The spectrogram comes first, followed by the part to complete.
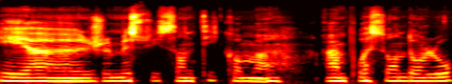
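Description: In a Spanish accent, a woman speaks very slowly with a dark, mellow tone and a fairly low pitch. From Bolivia, La Paz. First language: Spanish (speaking French). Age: 50s. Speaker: blind woman giving testimony. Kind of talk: interview testimony. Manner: halting, many hesitations.

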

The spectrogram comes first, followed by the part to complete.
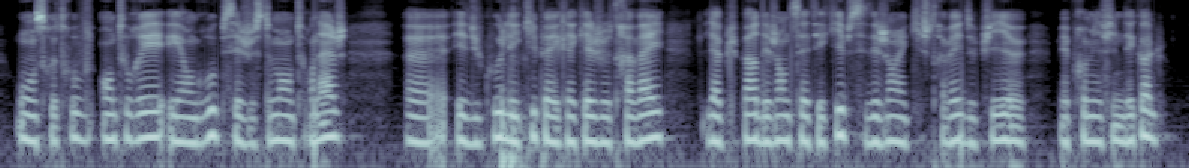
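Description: A woman speaks in a fairly low voice with monotone, flat intonation. The recording is very clean, with a silent background. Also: long, frequent pauses. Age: 20s. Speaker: film director. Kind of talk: radio interview.

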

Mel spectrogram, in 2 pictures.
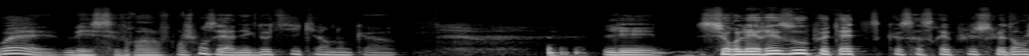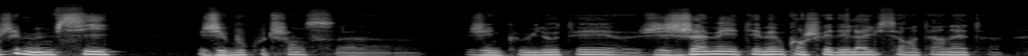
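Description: A man's medium-pitched voice at a moderate pace, with ordinary pitch variation, in a very clean recording with a silent background. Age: 30s. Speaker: burn survivor and prevention speaker. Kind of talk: testimony. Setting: studio. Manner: hesitant.

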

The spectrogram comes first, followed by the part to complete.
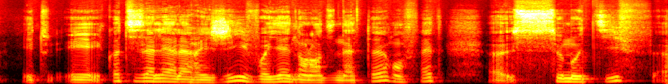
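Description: In a very clean recording with a silent background, a man at a medium pitch speaks at a moderate pace with lively intonation. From France. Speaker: photographer and visual artist. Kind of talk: radio interview. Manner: hesitant, many fillers and repetitions.

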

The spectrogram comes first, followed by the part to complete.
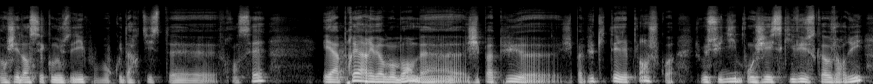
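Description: Vocal fry runs through this fairly quick delivery with ordinary pitch variation, on a very clean recording with a silent background. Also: man, medium pitch for a man. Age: 40s. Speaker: boxing coach. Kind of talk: radio interview.

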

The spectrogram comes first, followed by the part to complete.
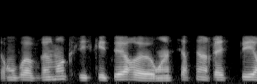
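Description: Here a man speaks with a fairly low pitch. His pace is fairly slow. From southwestern France, Bordeaux. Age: 20s. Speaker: professional skateboarder. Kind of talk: interview. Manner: gentle; hesitant, many fillers.

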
